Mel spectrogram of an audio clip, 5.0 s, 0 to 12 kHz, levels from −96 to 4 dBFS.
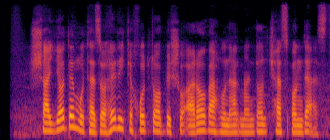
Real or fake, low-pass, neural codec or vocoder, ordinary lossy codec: fake; 10.8 kHz; autoencoder, 48 kHz, 32 numbers a frame, DAC-VAE, trained on Japanese speech; Opus, 64 kbps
